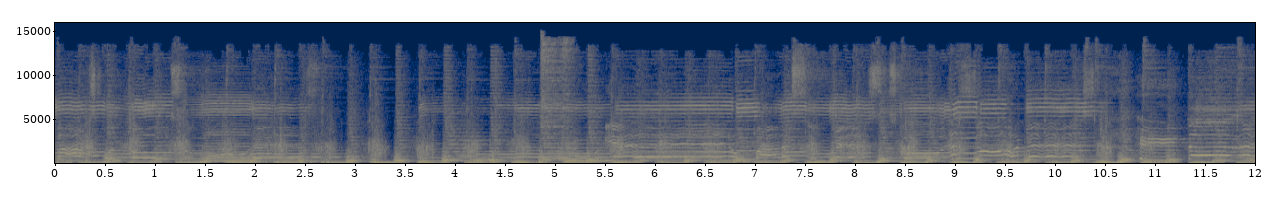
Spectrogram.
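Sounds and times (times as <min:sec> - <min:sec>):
woman singing: 0:00.0 - 0:02.9, 0:04.9 - 0:12.0
live band music: 0:00.0 - 0:12.0.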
